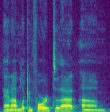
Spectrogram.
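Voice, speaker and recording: A man in his fifties with a very low voice, talking loosely and rambling with plenty of ums. He sounds at ease as a guest on a casual chat show. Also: flat delivery, normal speed. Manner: easygoing, rambling, frequent ums. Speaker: insurance agency owner, guest. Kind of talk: casual podcast interview.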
